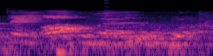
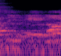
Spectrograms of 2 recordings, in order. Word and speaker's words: CO2: O2 O2 O2 adalah terus mengeluarkan apa kan dia memasukkan nah sida itu mengeluarkan karbon dioksida karbon dioksida dibatanya dari CO2 CO2 enggak sio ya nah Nah, nah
